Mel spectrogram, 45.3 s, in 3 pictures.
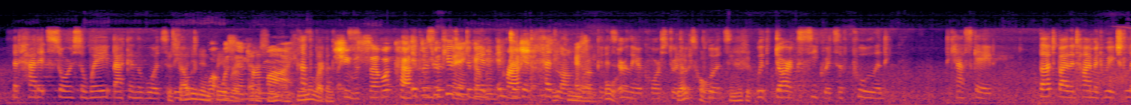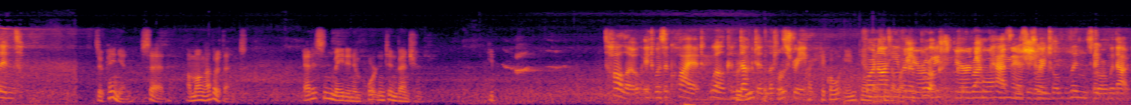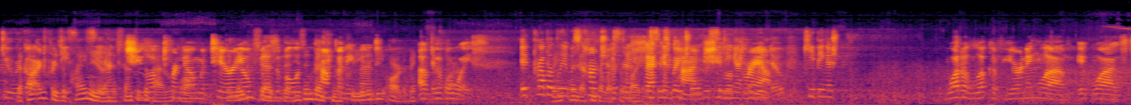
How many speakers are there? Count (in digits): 3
